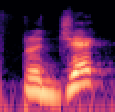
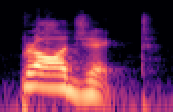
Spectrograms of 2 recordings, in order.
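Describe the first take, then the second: First: The stress is on the second syllable. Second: The stress is on the first syllable. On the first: It is a verb. "I need to stress on the second syllable. When I do that, it means it's a verb" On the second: It is a noun. "stressing on the first syllable, it becomes a noun"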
